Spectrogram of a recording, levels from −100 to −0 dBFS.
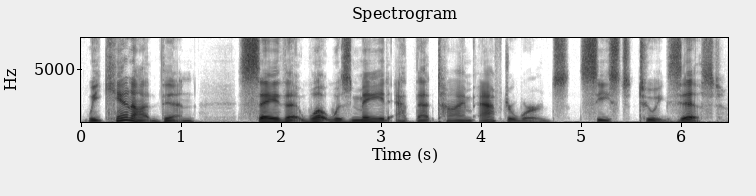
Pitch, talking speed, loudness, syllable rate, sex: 105 Hz, 140 wpm, -20 LUFS, 3.5 syllables/s, male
